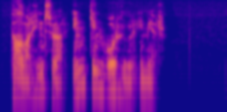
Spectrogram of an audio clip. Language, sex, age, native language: Icelandic, male, 20-29, Icelandic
